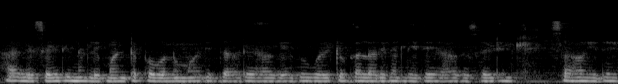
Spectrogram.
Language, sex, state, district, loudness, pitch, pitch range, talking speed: Kannada, male, Karnataka, Gulbarga, -31 LUFS, 155 Hz, 150-160 Hz, 125 wpm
